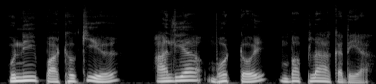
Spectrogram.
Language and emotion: Santali, neutral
